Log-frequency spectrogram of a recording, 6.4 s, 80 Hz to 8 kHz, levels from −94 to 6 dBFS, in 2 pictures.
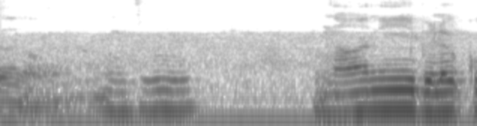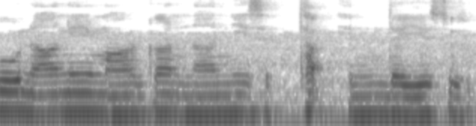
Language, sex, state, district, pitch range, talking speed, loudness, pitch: Kannada, male, Karnataka, Dakshina Kannada, 120-140 Hz, 95 wpm, -35 LUFS, 130 Hz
